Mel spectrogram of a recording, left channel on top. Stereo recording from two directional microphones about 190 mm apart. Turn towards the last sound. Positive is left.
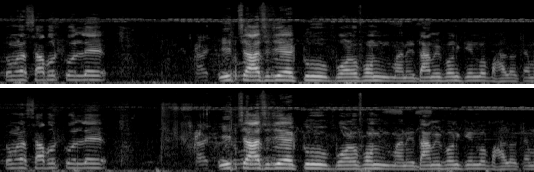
turn(degrees=20)  # may be behind; listen again after turning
